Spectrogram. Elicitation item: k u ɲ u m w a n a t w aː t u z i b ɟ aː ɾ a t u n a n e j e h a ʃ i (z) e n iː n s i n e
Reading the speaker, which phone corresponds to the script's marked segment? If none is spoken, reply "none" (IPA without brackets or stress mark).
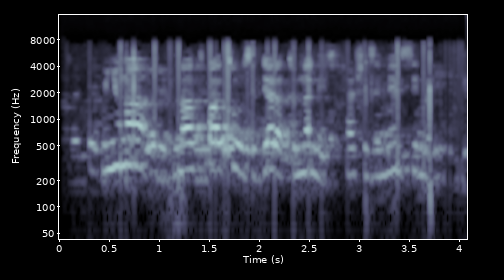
z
